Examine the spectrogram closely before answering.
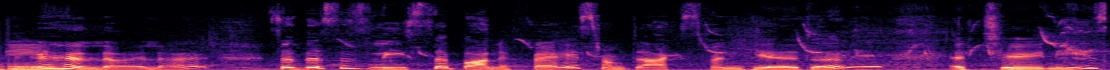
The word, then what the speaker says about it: Boniface: Gare and something other Boniface Stadium. Okay. So there we go. My surname is French. Yes, okay. It's supposed to be pronounced Boniface. Oh, okay, yes.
